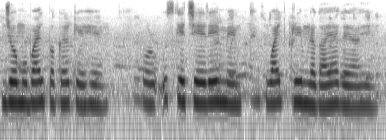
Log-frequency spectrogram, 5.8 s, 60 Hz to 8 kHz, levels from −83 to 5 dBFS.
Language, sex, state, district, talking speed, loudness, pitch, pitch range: Hindi, female, Arunachal Pradesh, Papum Pare, 145 wpm, -16 LUFS, 225 Hz, 210-230 Hz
